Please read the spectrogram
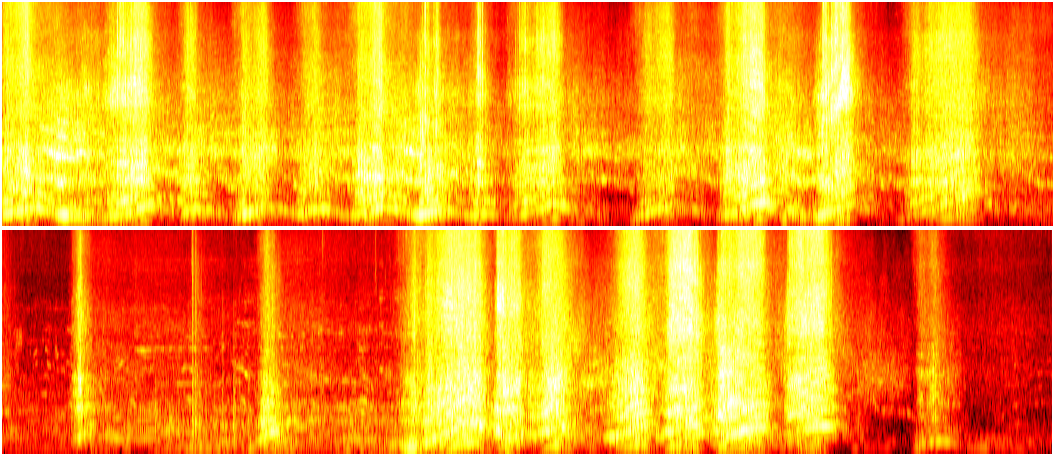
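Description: Dodge Challenger doing donuts on asphalt: the engine revs up and down about once a second while the tyres squeal. A quieter lull comes a little past the middle, then a second bout of revving and tyre squeal.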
